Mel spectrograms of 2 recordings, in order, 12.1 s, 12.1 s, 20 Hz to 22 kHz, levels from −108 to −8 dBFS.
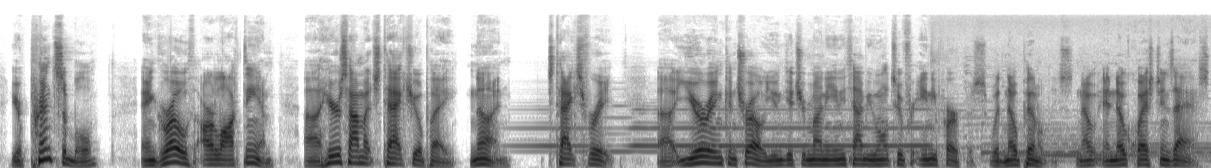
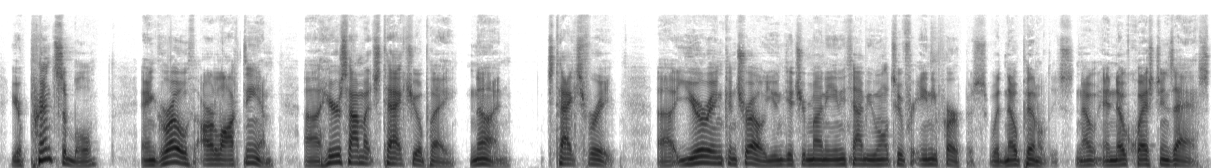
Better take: second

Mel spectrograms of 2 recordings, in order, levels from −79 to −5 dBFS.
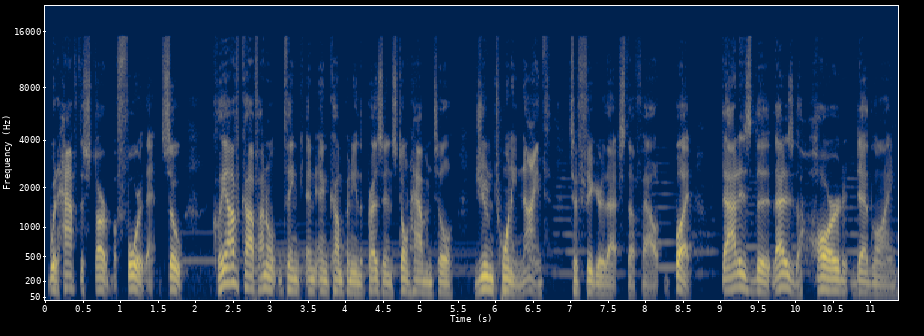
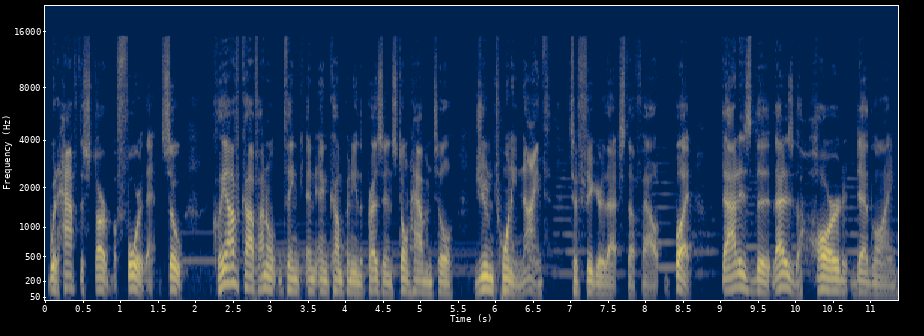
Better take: neither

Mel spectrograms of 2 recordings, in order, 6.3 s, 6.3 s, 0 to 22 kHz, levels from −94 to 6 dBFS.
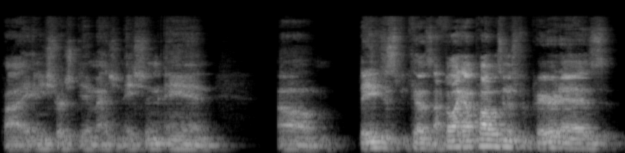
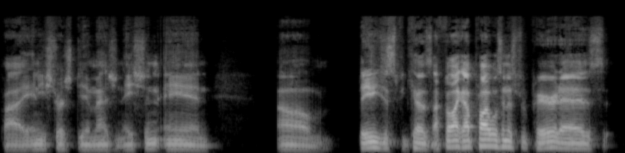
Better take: second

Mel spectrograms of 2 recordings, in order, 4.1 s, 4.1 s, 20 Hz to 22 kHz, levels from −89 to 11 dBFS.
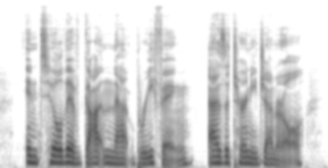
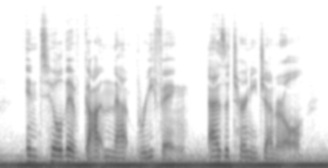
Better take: first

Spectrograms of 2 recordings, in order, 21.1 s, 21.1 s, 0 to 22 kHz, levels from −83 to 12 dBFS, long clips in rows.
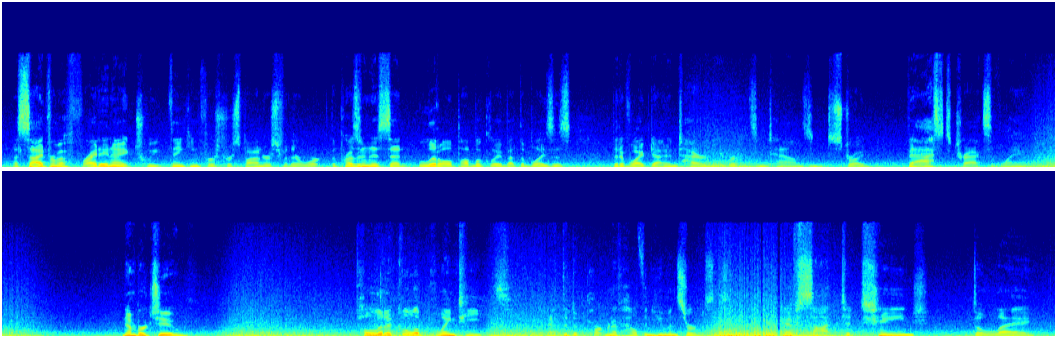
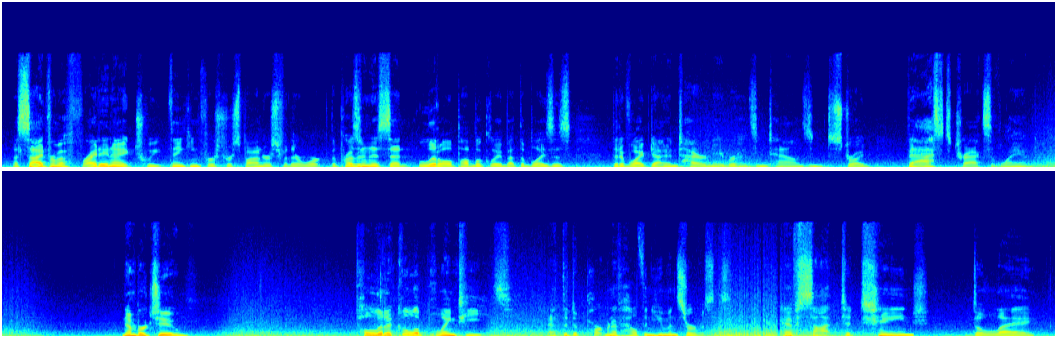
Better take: second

